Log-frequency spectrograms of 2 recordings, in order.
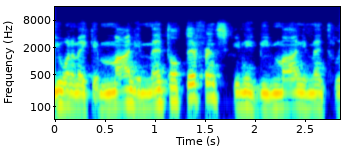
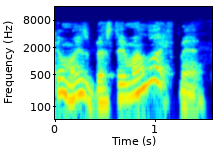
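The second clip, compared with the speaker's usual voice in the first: high, fast, laughing elation; elated; 9 semitones higher, 4 dB louder, faster than usual. Retold or imitated. Seventh grader back in class after the escape, elated. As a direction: retell it as a giddy kid.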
